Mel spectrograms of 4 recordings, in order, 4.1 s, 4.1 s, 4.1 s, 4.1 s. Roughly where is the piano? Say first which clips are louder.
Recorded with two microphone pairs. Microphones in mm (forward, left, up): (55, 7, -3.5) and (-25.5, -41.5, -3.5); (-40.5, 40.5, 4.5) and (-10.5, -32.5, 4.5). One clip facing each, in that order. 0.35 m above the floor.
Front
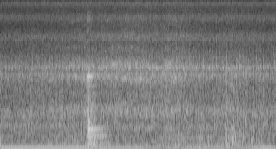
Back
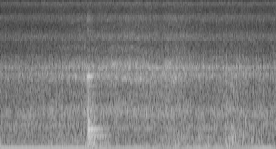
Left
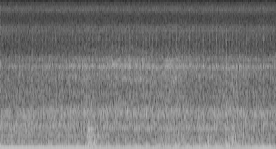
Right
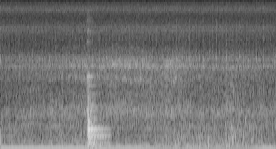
Even, right 15 dB; ahead right.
